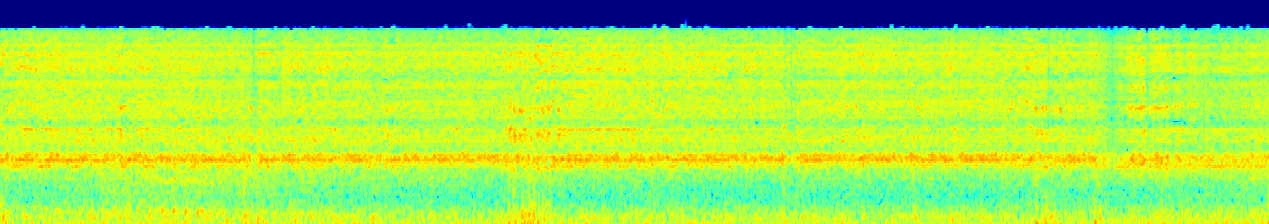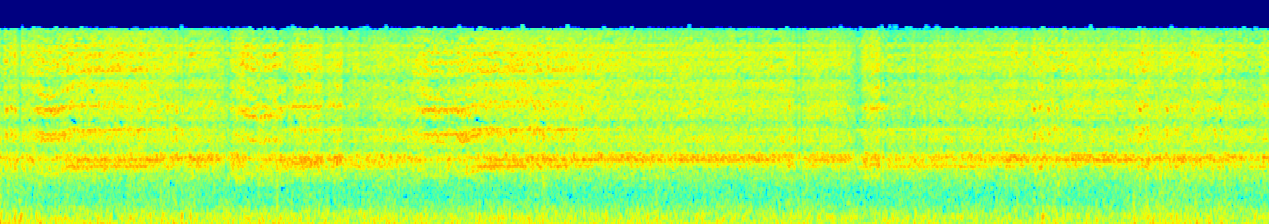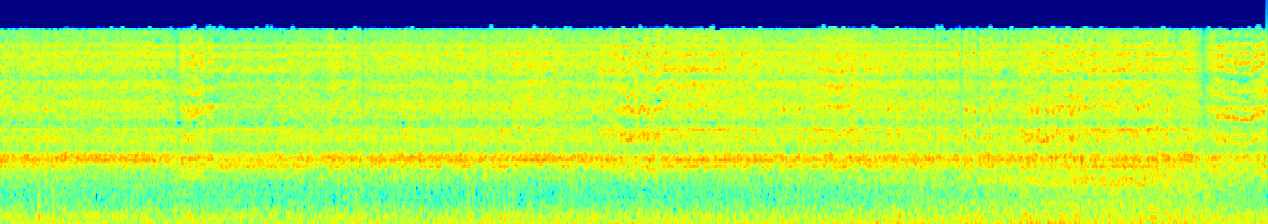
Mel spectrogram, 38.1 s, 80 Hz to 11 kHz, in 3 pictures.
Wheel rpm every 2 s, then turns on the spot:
230, 230, 230, 230, 230, 230, 230, 230, 220, 230, 230, 230, 230, 230, 230, 230, 230, 230, 230.
none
